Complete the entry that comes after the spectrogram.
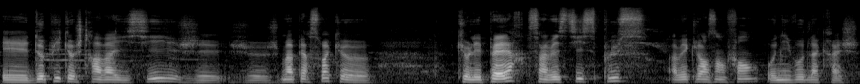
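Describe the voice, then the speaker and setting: A man's very slow delivery with big swings in loudness. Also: medium pitch for a man, ordinary pitch variation. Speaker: nursery childcare assistant. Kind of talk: interview.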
